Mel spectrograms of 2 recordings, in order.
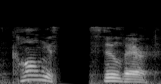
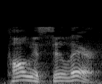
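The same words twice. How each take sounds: First: Cong said slow and firm, stressed; emphatic repeat. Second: Said in the usual way. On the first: Shown as a demonstration. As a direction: slowly insist that Cong is still there.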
